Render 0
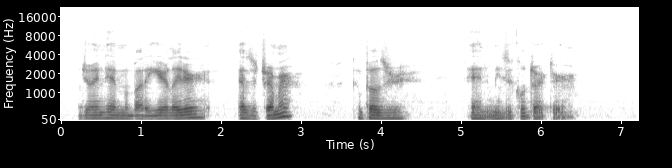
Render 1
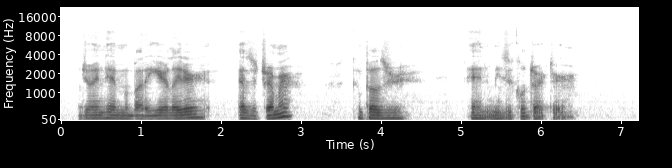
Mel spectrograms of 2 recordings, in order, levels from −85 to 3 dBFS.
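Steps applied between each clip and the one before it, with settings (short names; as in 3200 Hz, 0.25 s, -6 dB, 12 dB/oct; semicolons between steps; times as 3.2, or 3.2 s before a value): low shelf 75 Hz +6 dB; gain +3.5 dB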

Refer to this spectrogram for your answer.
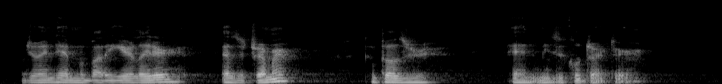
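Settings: two-slope reverb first 0.41 s, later 2.4 s, from -26 dB, DRR 11 dB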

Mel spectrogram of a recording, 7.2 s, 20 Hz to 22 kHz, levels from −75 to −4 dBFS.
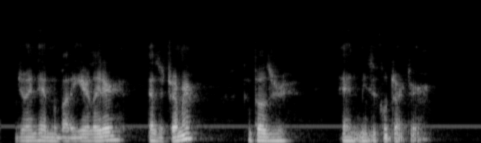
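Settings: whine 490 Hz -52 dBFS; Doppler distortion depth 0.11 ms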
